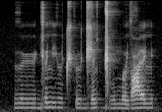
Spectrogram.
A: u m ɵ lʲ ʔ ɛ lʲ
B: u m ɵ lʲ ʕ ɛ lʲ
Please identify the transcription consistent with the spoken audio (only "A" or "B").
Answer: B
